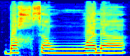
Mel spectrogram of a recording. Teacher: یخافو، کلمت بخسن کے آخری میں سین پہ تنوین زبر ہے، پھر حرف الواو ہے کلمت ولا، واو حروف الادغام بغنہ میں سے ہے تو ہم یہ حکم کو غنہ اور تشدید کے ساتھ ادا کریں گے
